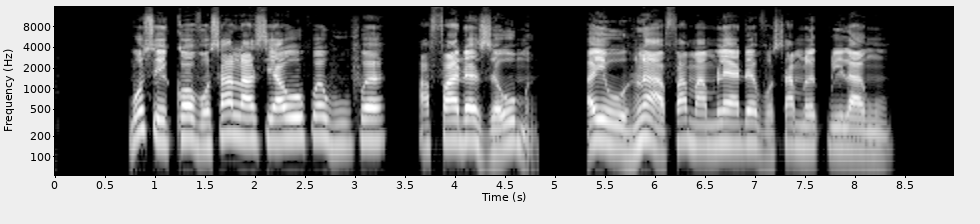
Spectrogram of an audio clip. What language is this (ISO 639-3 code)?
ewe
